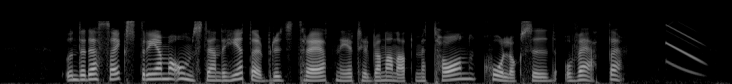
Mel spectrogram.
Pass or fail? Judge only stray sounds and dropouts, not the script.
fail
